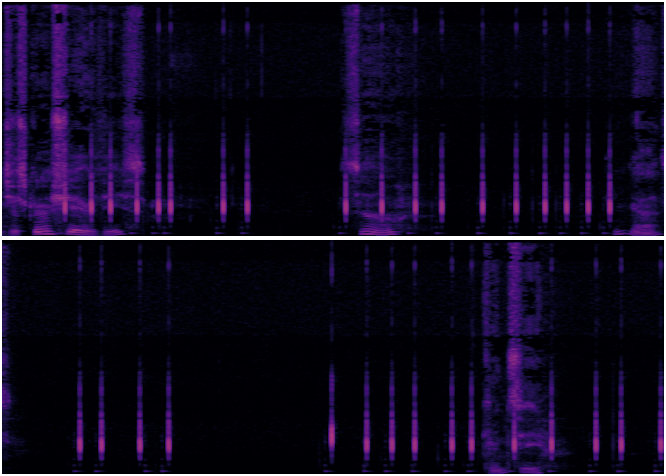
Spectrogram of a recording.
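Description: A man speaks calmly close to a microphone, in short bursts.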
